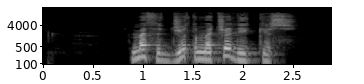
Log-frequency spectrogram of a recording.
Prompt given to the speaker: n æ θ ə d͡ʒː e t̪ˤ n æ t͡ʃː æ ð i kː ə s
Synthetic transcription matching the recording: m æ θ ə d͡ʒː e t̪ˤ m æ t͡ʃː æ ð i kː ə s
